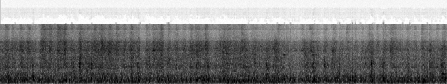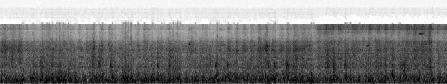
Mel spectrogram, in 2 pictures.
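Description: Passenger train running at speed, heard from inside a coach at an open window: a steady rumble and clatter of the wheels on the rails.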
